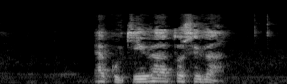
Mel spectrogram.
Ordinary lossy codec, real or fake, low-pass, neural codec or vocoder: MP3, 48 kbps; real; 10.8 kHz; none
